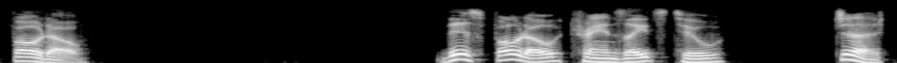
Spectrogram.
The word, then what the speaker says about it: 这: This translates to 这 and is pronounced using the falling tone. Can you try and say 这?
